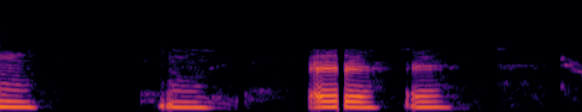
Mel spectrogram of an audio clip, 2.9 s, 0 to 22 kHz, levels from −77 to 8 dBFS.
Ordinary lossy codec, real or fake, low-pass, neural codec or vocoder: none; fake; 3.6 kHz; codec, 16 kHz, 16 kbps, FunCodec, trained on Chinese and English, 50 frames a second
